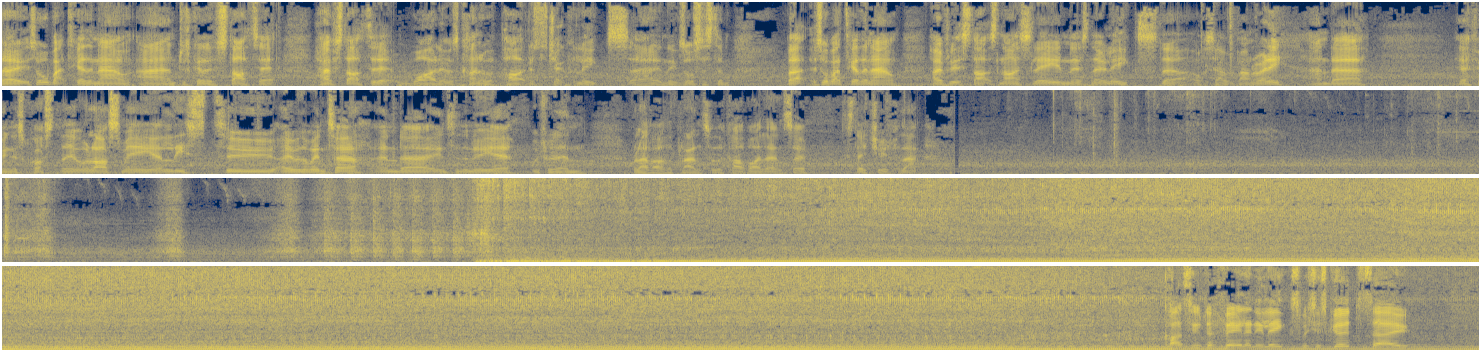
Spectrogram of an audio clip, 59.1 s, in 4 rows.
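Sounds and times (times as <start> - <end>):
car engine idling: 34.0 - 59.0.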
